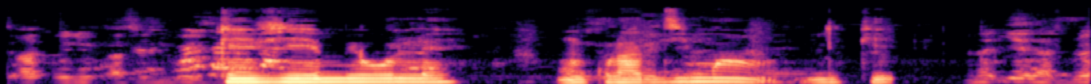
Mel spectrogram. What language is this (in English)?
Baoulé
